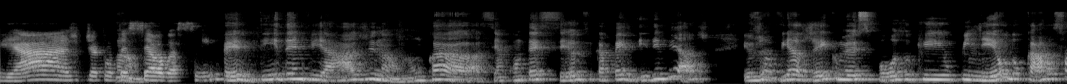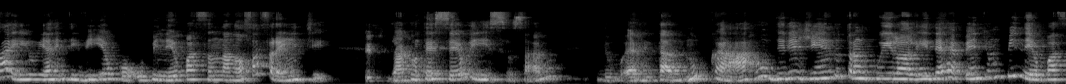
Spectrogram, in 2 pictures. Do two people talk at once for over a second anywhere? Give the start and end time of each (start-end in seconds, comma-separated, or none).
none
